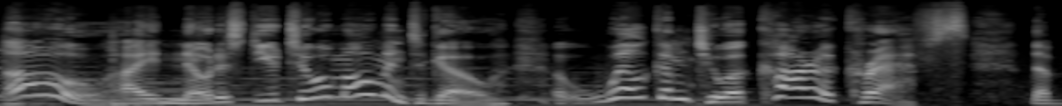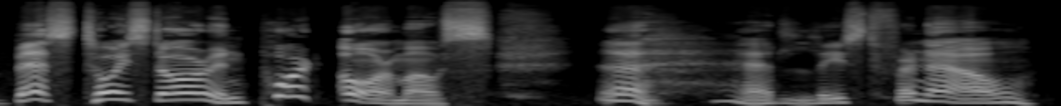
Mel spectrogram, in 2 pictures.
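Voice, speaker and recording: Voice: mid-range voice, huge pitch swings, slow, a bit bright, soft background music, exaggerated voice. An actor playing a nervous, fretful shopkeeper who hesitates and stammers, in a video game. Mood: nervous, welcoming. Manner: hesitant, stammering with many uhs. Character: nervous, hesitant, fretful toy shop keeper.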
